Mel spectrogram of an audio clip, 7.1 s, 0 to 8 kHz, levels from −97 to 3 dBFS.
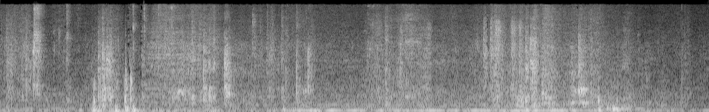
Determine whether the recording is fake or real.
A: real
